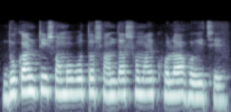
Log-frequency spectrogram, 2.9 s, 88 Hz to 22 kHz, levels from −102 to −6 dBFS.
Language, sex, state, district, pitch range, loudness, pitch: Bengali, female, West Bengal, Alipurduar, 200-225 Hz, -17 LUFS, 215 Hz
